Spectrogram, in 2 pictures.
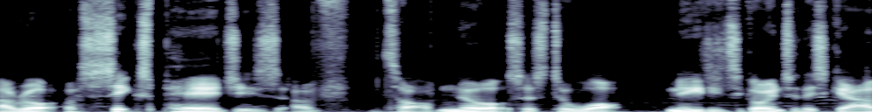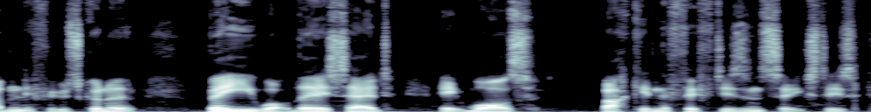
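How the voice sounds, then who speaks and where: Speaking at a fairly quick pace, a man is heard on a very clean recording with a silent background. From northern England, Yorkshire Dales. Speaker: garden designer. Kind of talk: casual interview.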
